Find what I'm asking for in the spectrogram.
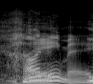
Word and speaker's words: Jaime: Jaime. – Yeah, that's how he pronounces it. I love it. It's just Jamie, but Jaime.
